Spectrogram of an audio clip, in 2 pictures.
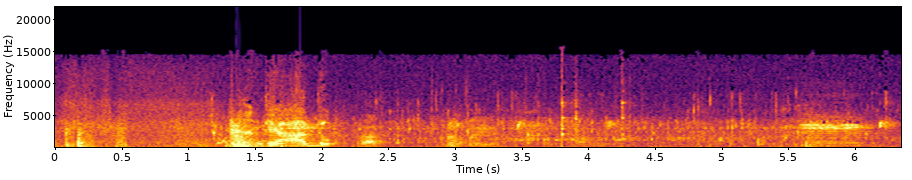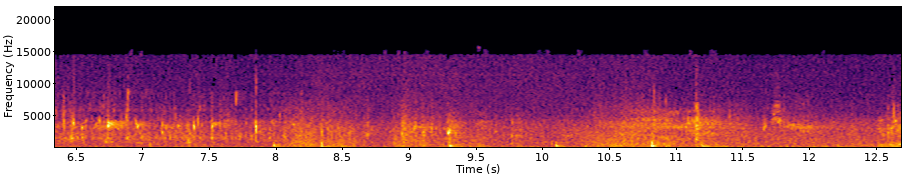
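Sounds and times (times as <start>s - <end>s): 
liquid poured by hand while preparing food: 0.2s - 11.7s
speech: 1.6s - 3.6s.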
